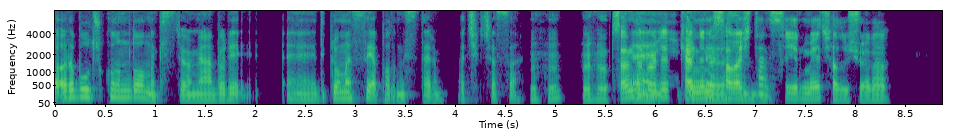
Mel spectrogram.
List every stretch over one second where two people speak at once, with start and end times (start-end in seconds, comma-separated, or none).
5.7-7.1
